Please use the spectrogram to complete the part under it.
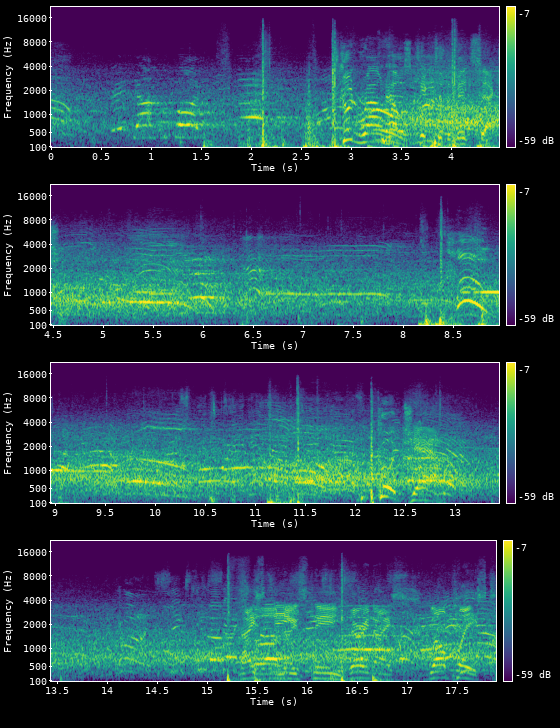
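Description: A crowd cheers and murmurs in a large arena.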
